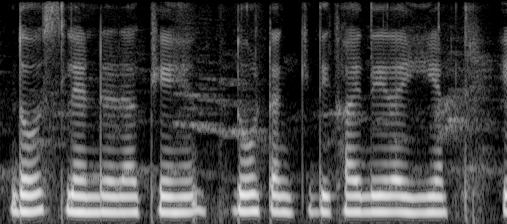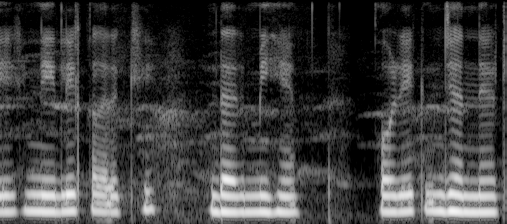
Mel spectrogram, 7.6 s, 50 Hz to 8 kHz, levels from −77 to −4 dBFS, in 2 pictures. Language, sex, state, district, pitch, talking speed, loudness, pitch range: Hindi, female, Uttar Pradesh, Saharanpur, 215 Hz, 160 wpm, -16 LUFS, 205-220 Hz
